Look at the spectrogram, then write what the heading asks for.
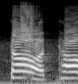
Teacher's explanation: जब त बोलेंगे तो जो जीभ है और ऊपर वाला दांत है एक में टच करेगा · ऐसे व्यंजन जिन्हें बोलते समय दांतों पर अधिक बल लगता है अथवा जिन्हें बोलते समय जीभ ऊपर वाले दांतों को लगती है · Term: दंत व्यंजन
